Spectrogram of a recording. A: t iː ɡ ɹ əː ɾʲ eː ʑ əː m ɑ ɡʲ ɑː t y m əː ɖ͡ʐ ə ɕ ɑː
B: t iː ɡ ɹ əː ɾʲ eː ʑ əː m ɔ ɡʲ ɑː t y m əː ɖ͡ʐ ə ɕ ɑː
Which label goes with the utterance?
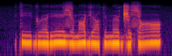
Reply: A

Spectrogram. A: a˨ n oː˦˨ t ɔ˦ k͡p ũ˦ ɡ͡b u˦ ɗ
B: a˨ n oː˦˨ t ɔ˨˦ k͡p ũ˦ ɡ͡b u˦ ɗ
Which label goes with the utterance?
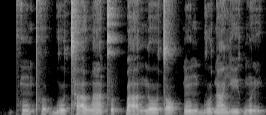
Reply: B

